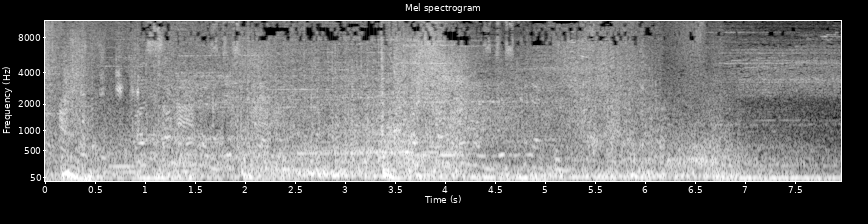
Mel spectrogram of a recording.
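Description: Magic spell effects crackle and boom in a busy video game battle.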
